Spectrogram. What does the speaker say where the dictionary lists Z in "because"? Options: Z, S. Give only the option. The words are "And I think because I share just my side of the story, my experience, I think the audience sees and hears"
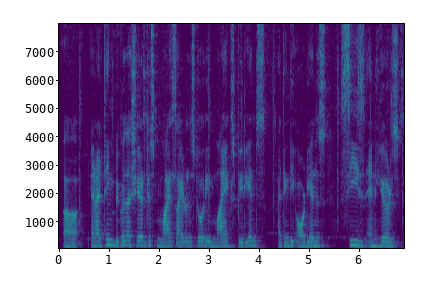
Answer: Z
